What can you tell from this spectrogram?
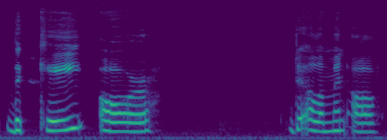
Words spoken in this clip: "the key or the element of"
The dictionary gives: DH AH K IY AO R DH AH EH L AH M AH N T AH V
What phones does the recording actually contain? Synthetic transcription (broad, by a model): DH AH K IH AO R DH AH EH L AH M AH N T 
